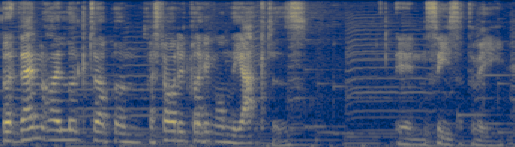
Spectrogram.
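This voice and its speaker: A fairly high-voiced man co-hosting a podcast, chatting casually about video games. He is chatty and breaks into giggles between sentences, with faint music behind him. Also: sing-song, measured pace, fairly bright tone. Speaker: podcast co-host.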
